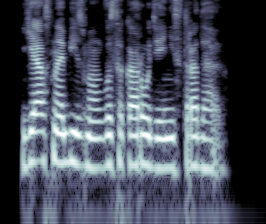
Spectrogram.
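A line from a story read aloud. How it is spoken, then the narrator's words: Calm snort. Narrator (Russian): хмыкнул Дарсон, моментально успокоившись, как только понял, что Надя даже и не думала издеваться над ним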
